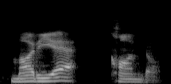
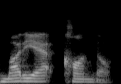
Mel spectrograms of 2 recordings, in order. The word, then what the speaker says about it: Marie Kondo: And by condo, I mean, the correct pronunciation is Marie Kondo. She sort of anglicized it for 𝗣𝗂𝘂𝘀𝗵 so that they can hear it better. But her name is Marie Kondo.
